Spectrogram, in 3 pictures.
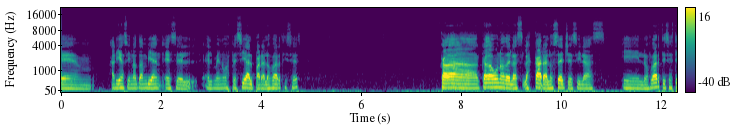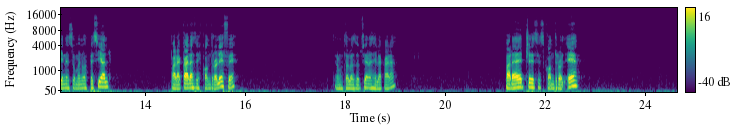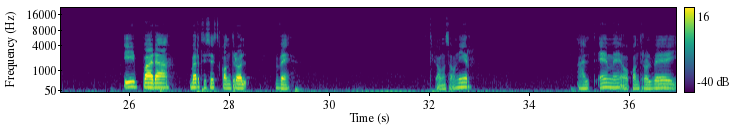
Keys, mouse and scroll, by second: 0.4 ctrl+v, 3.1 shift+middle click, 5.0 z, 5.5 middle click, 15.1 ctrl+f, 21.8 ctrl+e, 33.0 ctrl+f.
